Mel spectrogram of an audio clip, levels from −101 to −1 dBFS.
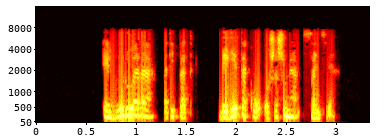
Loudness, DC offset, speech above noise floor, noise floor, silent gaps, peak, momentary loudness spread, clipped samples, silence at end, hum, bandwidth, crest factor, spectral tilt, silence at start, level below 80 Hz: -18 LUFS; under 0.1%; over 73 dB; under -90 dBFS; none; -2 dBFS; 12 LU; under 0.1%; 0.35 s; none; 7.8 kHz; 18 dB; -5 dB/octave; 0.7 s; -42 dBFS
